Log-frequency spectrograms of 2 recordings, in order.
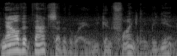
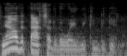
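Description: First: Level, unhurried, fading softer at the end; calm menace, no feeling shown; emotionless cool man. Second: Cold and matter-of-fact; emotionless cool man. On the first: Man lays out terms to the party, emotionless. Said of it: "He's very emotionless". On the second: Man opens the talk to the party, cool and emotionless. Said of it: "So again, he says". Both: Acted.

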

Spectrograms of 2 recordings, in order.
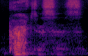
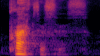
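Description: First: "Practices" breathed as a whisper; whispered echo. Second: Said in the usual way. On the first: Shown as a demonstration. Pastor repeating the topic to himself, whispered. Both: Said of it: "I'm touching on so many practices here".

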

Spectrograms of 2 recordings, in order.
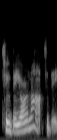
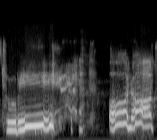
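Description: First: Shakespearean original-pronunciation accent, everyday delivery; earthy original-pronunciation accent, unfussy. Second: Loud, slow, high theatrical declaiming; hammy stage Shakespearean, hugely drawn out; overblown Shakespeare voice. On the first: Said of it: "original pronunciation". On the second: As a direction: stretch "be" out grandly, rising high. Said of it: "rather than there's". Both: Shown as a demonstration.

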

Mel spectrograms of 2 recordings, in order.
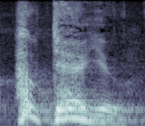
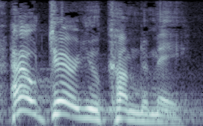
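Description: First: Mock-offended "How dare you", a touch affronted; indignant. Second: A hint of an angry rebuke, only lightly voiced; mildly angry. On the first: Preacher demonstrates the word indignant with a lightly offended retort. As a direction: play it like someone clutching their pearls. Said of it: "indignant is this". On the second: Preacher shows how the translation makes Jesus sound angry with the leper, mildly rebuking. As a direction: brush the man off with mild offence. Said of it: "makes Jesus sound kinda angry". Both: Shown as a demonstration.

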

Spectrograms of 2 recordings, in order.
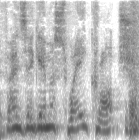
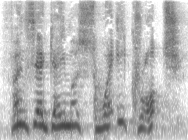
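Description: First: A lighter Cockney repeat. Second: Slow, high, louder Cockney quiz question; a pub quizmaster in put-on Cockney; hammed-up Cockney accent. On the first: Pretend. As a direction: say it again with less Cockney. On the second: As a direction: lay on a thick Cockney accent, slowly. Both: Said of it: "do it in a Cockney accent".

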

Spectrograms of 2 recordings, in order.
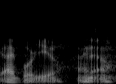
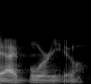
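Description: First: Dry, dropped-voice I bore you, half whispered; a son retelling his mom's sarcastic quip. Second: Said in the usual way. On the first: Retold or imitated. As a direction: throw it off with mock smugness. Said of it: "she'd almost use it sarcastically". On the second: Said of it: "she would often say this phrase".

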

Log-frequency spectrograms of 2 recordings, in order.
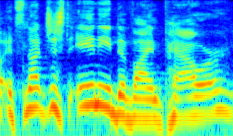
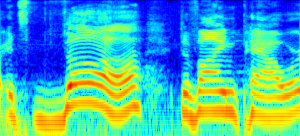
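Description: First: ANY picked out as the contrasting word; stress on any. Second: THE drawn out long and emphatic; stress on the. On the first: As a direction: lean on "any", with a lift after it. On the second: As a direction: stretch "the" as the one and only. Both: Shown as a demonstration. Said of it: "It's a definite article".

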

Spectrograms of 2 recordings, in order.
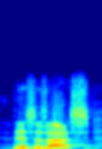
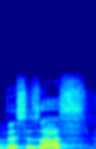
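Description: First: "This is us" said louder with a firm falling close; firm declaration. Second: "this is us" said softly, rising, half to himself; soft aside. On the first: Pastor owning his family's chaos to the congregation, firmly and loudly. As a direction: plant "This is us" firmly like a proud confession. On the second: Pastor admitting his family's chaos, in a soft rising aside. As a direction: let "this is us" slip out soft with a lift at the end. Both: Shown as a demonstration.

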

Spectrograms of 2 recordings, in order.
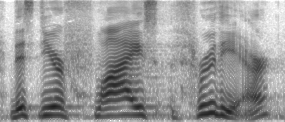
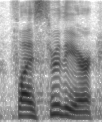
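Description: First: Drawn-out words, rising at the end; slow, vivid storyteller build; slow dramatic telling. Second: Said in the usual way. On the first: Acted. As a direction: stretch it out so they picture the deer flying. Picturing the deer mid-flight.

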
